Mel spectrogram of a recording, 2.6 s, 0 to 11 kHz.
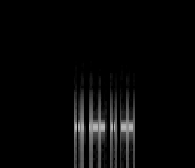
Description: Morse code, heard as a keyed tone, about 50 wpm, 700 Hz. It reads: SWIM
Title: Top 1751-2000 Words 50wpm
